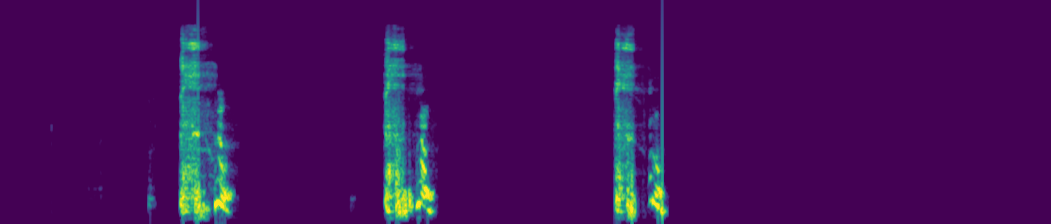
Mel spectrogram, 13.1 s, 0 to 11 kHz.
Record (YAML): three_cough_length: 13.1 s
three_cough_amplitude: 32767
three_cough_signal_mean_std_ratio: 0.27
survey_phase: beta (2021-08-13 to 2022-03-07)
age: 18-44
gender: Male
wearing_mask: 'No'
symptom_none: true
smoker_status: Ex-smoker
respiratory_condition_asthma: false
respiratory_condition_other: false
recruitment_source: REACT
submission_delay: 2 days
covid_test_result: Negative
covid_test_method: RT-qPCR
